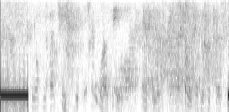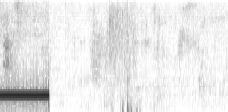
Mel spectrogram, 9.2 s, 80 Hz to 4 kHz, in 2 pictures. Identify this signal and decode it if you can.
Ringback tone (Europe, 425 Hz), with speech.
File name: out- -2019- - - .18014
